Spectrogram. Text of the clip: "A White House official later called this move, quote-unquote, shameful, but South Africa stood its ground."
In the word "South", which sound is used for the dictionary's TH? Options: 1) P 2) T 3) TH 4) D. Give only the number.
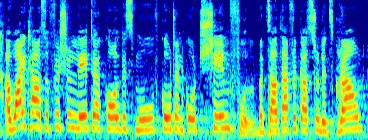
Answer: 2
